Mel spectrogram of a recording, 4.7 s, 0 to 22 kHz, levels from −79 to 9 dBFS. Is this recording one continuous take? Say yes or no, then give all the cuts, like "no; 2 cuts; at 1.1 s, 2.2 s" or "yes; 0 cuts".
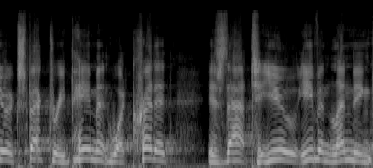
yes; 0 cuts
